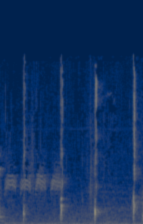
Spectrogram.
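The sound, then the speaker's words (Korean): A quiet, steady tick-tock of a clock, four evenly spaced crisp clicks about half a second apart, heard alone against a soft background hush. “그놈의 똑딱똑딱 소리. 내가 여기 오는 동안 천 번은 들는것 같네.”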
